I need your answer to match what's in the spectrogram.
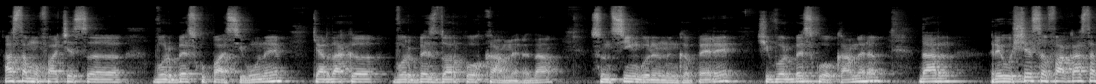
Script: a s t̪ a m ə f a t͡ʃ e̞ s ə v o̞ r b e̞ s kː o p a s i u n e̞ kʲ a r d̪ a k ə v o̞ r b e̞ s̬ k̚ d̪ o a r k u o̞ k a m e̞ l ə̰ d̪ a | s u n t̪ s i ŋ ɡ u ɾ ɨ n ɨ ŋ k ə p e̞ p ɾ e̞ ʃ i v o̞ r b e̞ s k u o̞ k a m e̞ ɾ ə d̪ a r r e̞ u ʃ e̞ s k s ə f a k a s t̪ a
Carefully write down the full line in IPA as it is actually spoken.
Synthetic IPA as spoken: a s t̪ a m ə f a t͡ʃ e̞ s ə v o̞ r b e̞ s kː u p a s i u n e̞ kʲ a r d̪ a k ə v o̞ r b e̞ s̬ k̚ d̪ o a r k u o̞ k a m e̞ ɾ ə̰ d̪ a | s u n t̪ s i ŋ ɡ u ɾ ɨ n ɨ ŋ k ə p e̞ ɾ e̞ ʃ i v o̞ r b e̞ s k u o̞ k a m e̞ ɾ ə d̪ a r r e̞ u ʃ e̞ s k s ə f a k a s t̪ a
